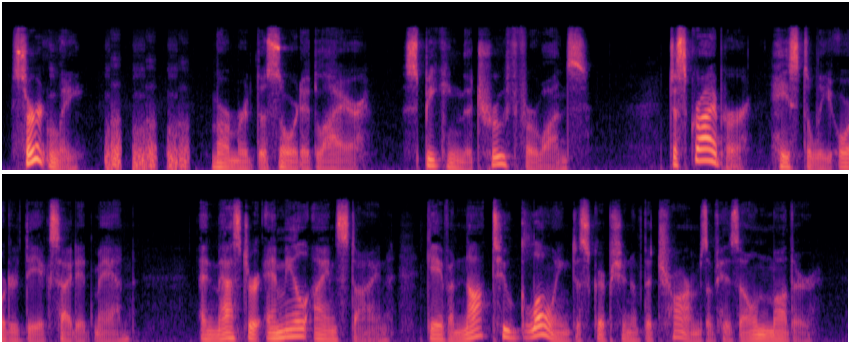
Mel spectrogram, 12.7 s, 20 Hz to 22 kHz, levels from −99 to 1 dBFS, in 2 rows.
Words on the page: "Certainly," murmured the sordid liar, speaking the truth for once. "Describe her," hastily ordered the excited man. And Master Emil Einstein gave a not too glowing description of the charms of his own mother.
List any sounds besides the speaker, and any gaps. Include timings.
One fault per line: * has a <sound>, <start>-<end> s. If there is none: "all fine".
* has a laugh, 0.8-1.4 s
